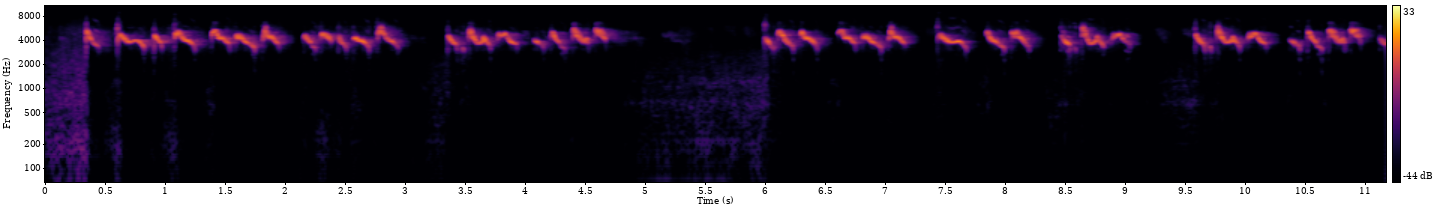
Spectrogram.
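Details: Caged Oriental white-eye in rainy wet weather, 29 September 2022, delivering clear, rhythmic high twittering phrases of three to four rapid notes each, repeated steadily with one quieter pause in the middle.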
